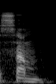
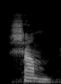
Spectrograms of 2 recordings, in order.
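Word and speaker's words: 삼: তাহলে উচ্চারণ হবে শুধু ই। ই মানে হচ্ছে ২। এরপরে কি আছে? এরপর আছে সাম।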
